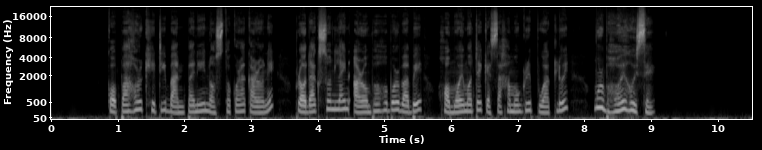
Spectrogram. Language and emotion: Assamese, fearful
